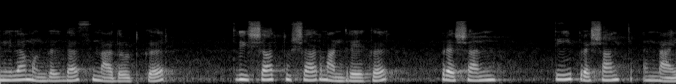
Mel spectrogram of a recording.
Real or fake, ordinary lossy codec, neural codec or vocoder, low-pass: fake; none; codec, 16 kHz, 8 kbps, FreqCodec, smaller model; none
